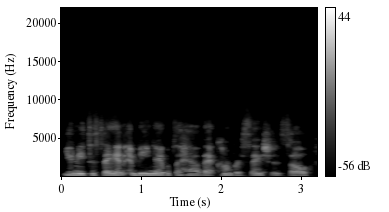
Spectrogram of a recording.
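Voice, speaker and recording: A woman's voice: lowish voice, flat delivery, fairly quick. A woman from Georgia in the United States hosting a casual interview, speaking informally and affirming her guest. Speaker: interview host. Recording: dull lo-fi audio.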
